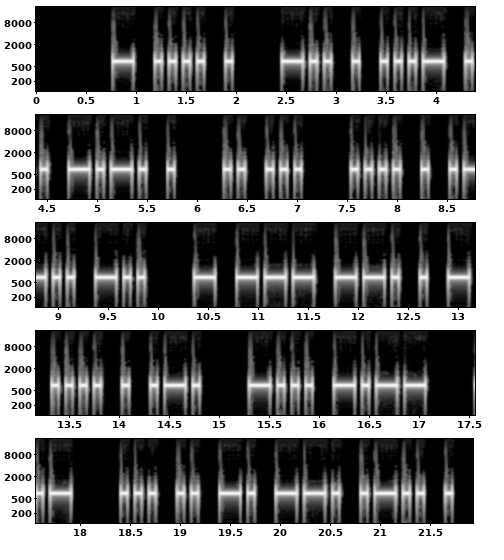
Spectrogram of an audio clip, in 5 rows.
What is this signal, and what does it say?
Morse code, heard as a keyed tone, about 17 wpm, 700 Hz. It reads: THE DEVICE IS HELD TOGETHER BY A SINGLE
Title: Sentences from Top 1600 Words 17wpm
